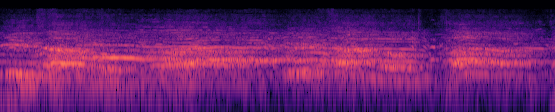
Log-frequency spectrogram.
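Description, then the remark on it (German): A loud, dense crowd of Werder football fans roars and cheers continuously at an airport as they greet an arriving player, many voices blending into a sustained wall of shouting that swells again near the end. “Es war sehr laut, das weiß ich noch, und die Leute stürzten sich gefühlt schon auf ihn.”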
